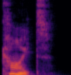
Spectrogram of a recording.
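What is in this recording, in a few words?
"kite", British English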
